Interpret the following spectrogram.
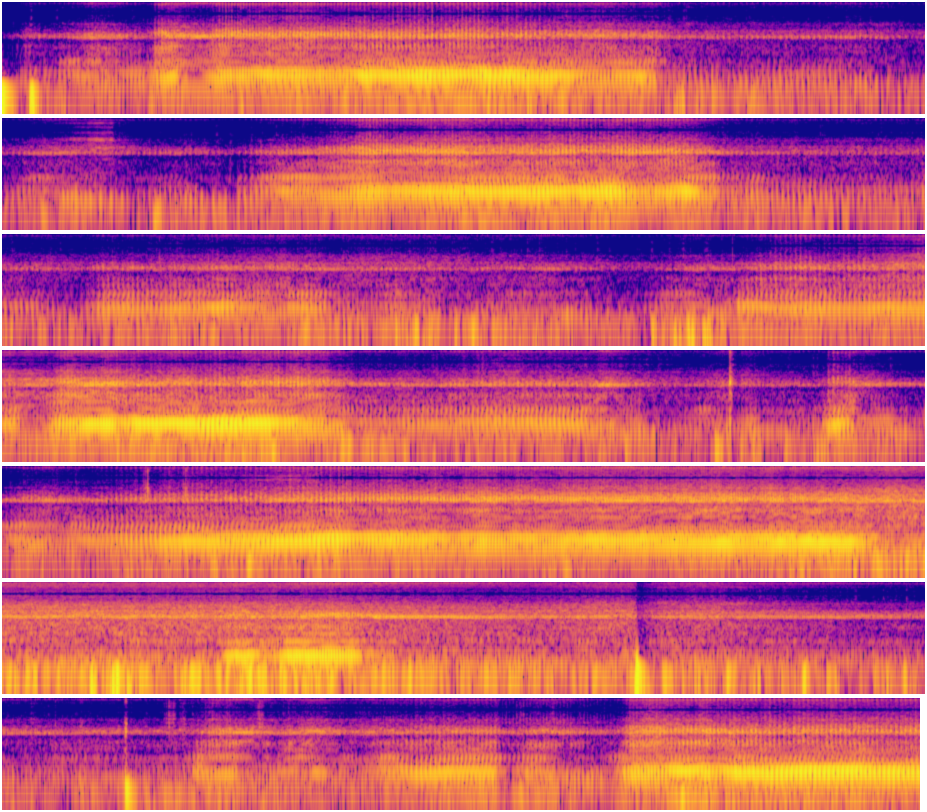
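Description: Motocross bike engine revving hard in repeated surges of a few seconds each, climbing in pitch and then backing off as the throttle is opened and closed through corners and jumps. Wind and track noise run underneath.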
